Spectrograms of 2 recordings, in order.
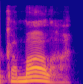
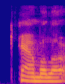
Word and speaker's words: Kamala: Not Kamala, because it's not spelled like Kamala or Pamela.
